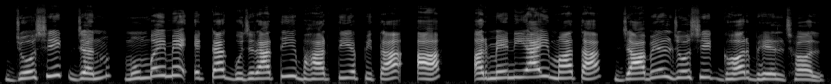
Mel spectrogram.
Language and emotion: Maithili, neutral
